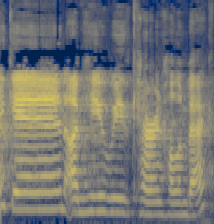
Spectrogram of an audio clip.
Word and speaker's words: Hollenbach: So hi again, I'm here with Karen Hollenbach. That is the right pronunciation, yep. isn't it? Or Hollenbach, technically, but I say Hollenbach, so that's fine.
